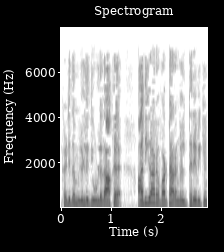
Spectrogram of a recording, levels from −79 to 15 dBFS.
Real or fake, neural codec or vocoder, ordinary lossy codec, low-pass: real; none; MP3, 32 kbps; 7.2 kHz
